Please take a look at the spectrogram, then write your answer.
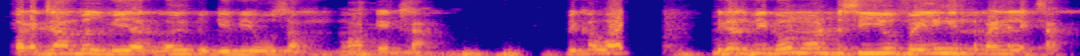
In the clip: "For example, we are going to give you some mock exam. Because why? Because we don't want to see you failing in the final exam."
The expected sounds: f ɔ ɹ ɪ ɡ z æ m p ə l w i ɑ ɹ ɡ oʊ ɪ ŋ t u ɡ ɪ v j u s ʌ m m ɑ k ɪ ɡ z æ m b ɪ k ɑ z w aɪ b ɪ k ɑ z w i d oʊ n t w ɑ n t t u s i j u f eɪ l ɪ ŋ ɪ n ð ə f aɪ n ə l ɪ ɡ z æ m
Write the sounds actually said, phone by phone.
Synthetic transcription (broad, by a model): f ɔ ɹ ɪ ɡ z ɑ m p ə l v i ɑ ɹ ɡ oʊ ɪ ŋ t u ɡ ɪ v j u s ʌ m m ɑ k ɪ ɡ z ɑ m b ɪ k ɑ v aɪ b ɪ k ɑ z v i d oʊ n t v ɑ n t t u s i j u f eɪ l ɪ ŋ ɪ n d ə p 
